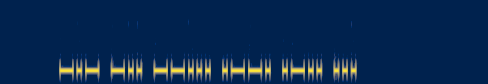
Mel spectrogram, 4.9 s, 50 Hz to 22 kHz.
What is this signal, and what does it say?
Morse code, heard as a keyed tone, about 28 wpm, 700 Hz. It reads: KD7PLS
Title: USA Call Signs - 6 Characters - Repeated 2x - 28wpm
